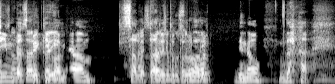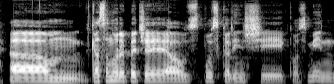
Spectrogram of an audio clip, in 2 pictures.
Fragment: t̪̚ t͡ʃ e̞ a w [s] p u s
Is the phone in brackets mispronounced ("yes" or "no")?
no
